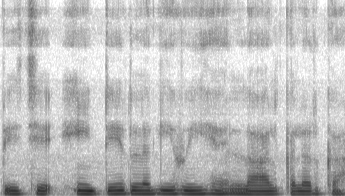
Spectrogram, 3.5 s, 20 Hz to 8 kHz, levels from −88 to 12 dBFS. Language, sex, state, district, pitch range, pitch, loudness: Hindi, male, Himachal Pradesh, Shimla, 115-130 Hz, 125 Hz, -13 LUFS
